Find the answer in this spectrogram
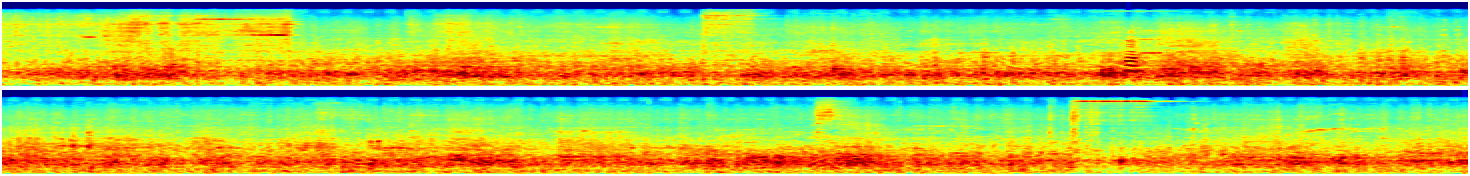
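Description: Loaded coal hopper wagons of a long coal train rolling past: a steady rumble of wheels on rail, with a high-pitched wheel squeal several times and a single clank about eleven seconds in.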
